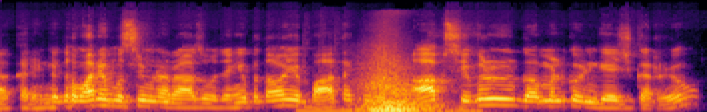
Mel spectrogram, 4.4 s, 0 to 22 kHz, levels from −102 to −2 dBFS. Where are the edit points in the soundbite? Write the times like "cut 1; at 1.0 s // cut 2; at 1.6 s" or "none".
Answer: cut 1; at 2.4 s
